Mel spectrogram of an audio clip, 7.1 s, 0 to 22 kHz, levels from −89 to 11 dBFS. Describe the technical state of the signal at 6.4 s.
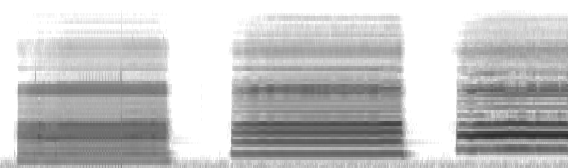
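At 6.4 s the music plays through cleanly, with no dropout, distortion, glitch or other fault audible in the signal at that moment.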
